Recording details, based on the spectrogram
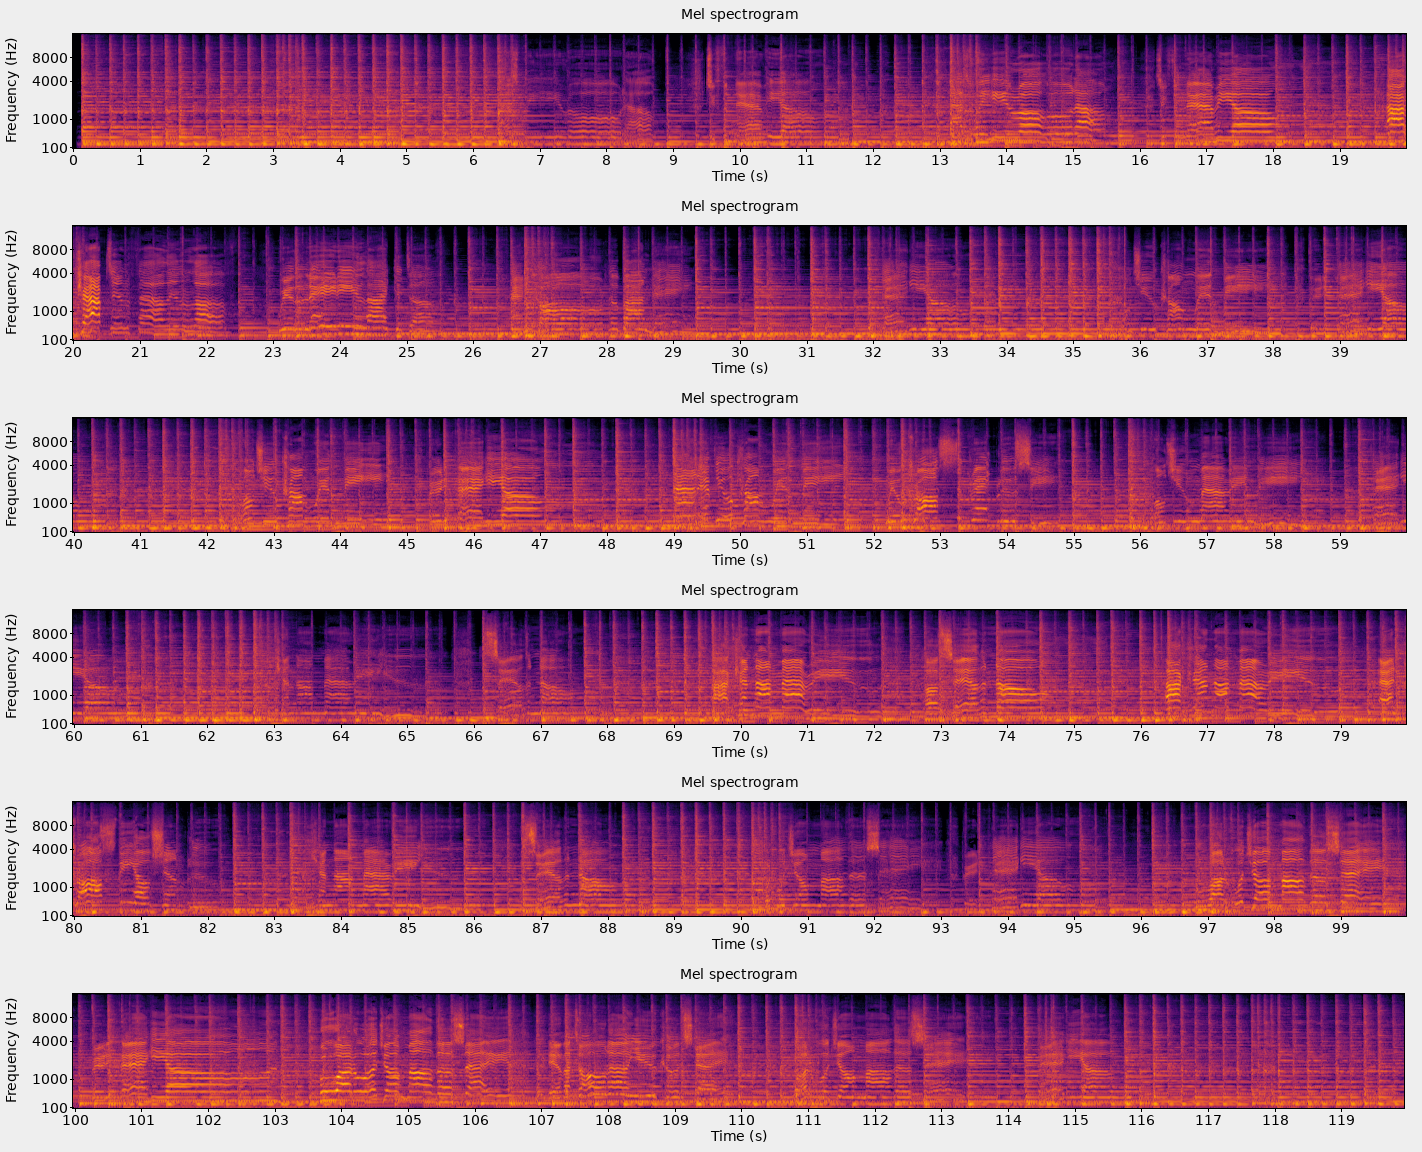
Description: the duo gives folk songs a rock edge.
